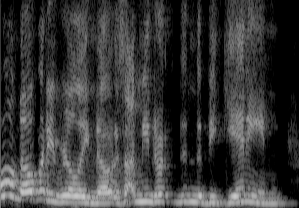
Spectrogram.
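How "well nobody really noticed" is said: much louder, bright report; imitating a daughter telling her mother the day went fine; relieved daughter. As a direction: tell mom it went fine. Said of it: "she's like".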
